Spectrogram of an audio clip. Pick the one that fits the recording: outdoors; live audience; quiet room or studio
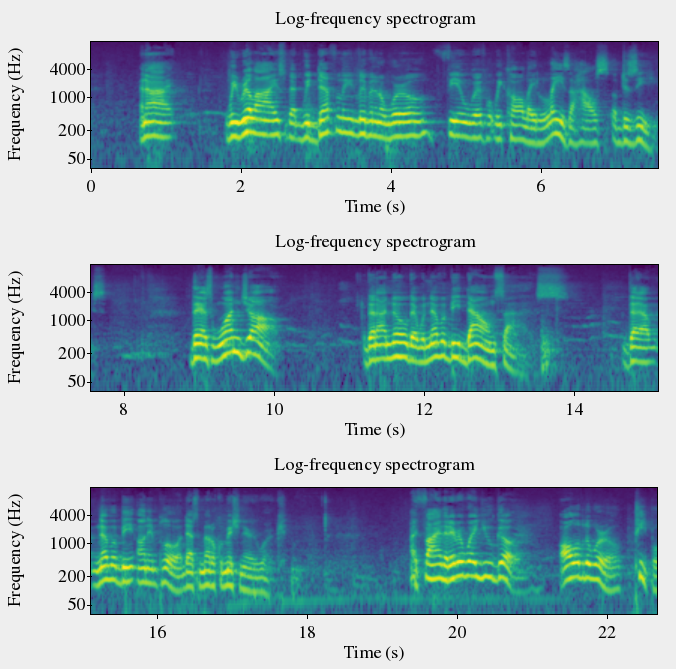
live audience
